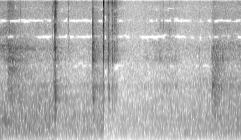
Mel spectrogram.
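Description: Pennies clicking against one another and the wooden tabletop as they are handled: a few sharp clicks about half a second to a second in, then quiet.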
